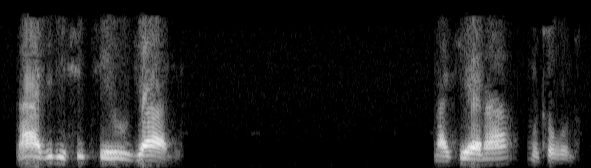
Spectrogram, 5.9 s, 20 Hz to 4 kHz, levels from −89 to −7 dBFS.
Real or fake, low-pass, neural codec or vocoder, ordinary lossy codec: fake; 3.6 kHz; vocoder, 44.1 kHz, 128 mel bands every 256 samples, BigVGAN v2; MP3, 24 kbps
